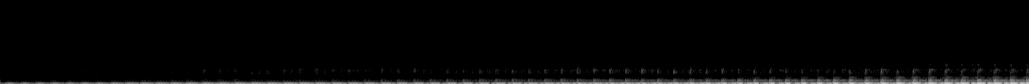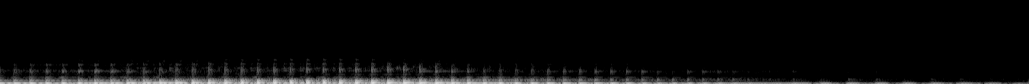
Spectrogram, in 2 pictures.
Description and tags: random17 - submarine
Own voice pitched down plus some added reverb.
